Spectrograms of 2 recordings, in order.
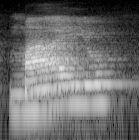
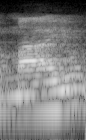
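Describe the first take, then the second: First: Maio said loud, leaning on the a; maio, falling diphthong shown loud; stressed demo word. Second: Maio said loud again, a strong and rising; Maio, teacher repeats the model; repeated demo word. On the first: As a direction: push the a of maio, let the io fade. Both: Shown as a demonstration. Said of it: "A é mais forte".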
